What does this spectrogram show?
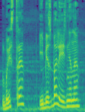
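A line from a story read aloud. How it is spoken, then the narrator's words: Cheerful chirping. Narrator (Russian): весело прощебетала мисс Фри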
